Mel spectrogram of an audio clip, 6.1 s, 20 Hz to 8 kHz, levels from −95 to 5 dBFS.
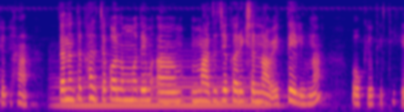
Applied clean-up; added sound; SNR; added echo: none; Bowed string instrument; 14 dB; none.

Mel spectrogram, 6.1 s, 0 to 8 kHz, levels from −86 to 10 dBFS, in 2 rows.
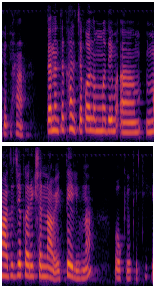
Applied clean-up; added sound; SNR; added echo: none; none; none; none.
